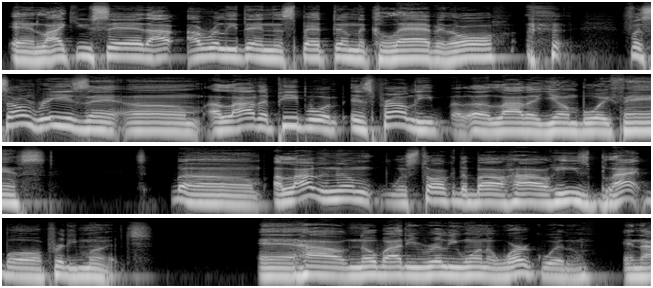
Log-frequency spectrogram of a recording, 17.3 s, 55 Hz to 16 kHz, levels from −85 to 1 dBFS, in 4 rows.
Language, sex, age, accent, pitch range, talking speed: English, male, 20-39, American, 125-160 Hz, 185 wpm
